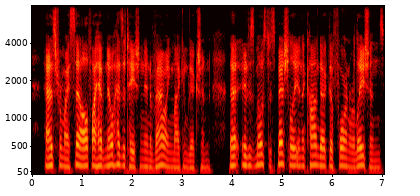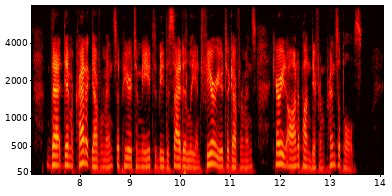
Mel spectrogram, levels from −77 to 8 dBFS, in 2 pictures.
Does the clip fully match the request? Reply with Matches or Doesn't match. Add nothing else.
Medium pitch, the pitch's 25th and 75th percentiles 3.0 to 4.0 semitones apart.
Matches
